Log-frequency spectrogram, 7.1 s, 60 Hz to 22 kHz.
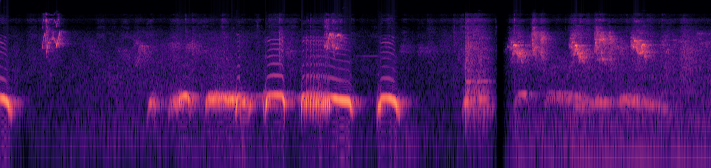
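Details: Spotted dove in a cage, middle-voiced 'khan yon 1 kuk' style; a phrase of coos with looping arched notes, then a burst of noise and a steady low hum under a final soft coo and other birds' chirps.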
